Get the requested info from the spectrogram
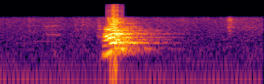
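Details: A nine-month-old Old English Sheepdog barks while following its owner and then running away: one loud, short, sharp bark with a quick burst and fading tail, then quiet.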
